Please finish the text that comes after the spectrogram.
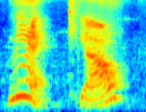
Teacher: So the falling tone and the rising tone, the fourth tone and the second tone.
